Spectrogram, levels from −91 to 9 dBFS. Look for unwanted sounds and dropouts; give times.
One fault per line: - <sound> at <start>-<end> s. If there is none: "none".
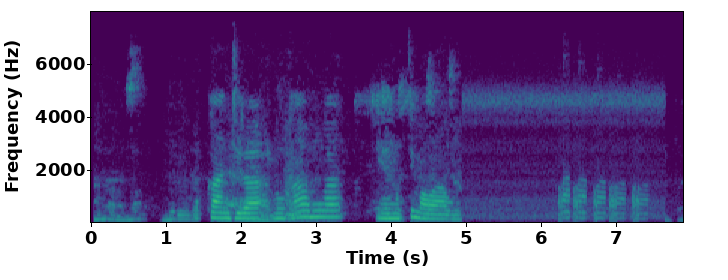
- laugh at 6.2-7.4 s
